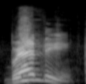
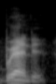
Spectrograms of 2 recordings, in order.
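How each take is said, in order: First: "Brandy" louder, with a falling end; Spanish-accented "Brandy" for Brandon. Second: Said in the usual way. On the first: Shown as a demonstration.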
